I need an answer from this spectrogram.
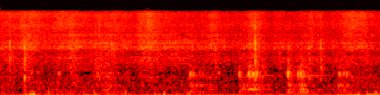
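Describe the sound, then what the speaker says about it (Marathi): Ground masala paste frying in oil for a chicken gravy, giving a steady broad sizzle and hiss with occasional stirring scrapes, close and continuous with no voices. "तेलामध्ये वाटण छानपैकी असं भाजून घ्यायचं. फ्राय करायचं आहे त्या तेलामध्ये अगदी तेल सुटेपर्यंत."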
